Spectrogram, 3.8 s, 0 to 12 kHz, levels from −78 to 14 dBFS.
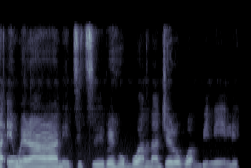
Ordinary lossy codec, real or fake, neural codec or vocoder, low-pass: none; real; none; 9.9 kHz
